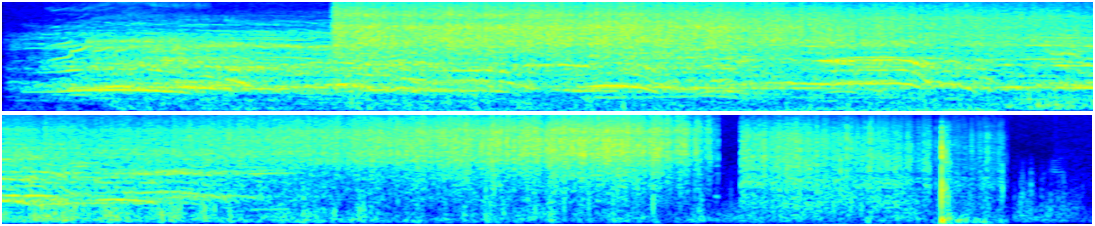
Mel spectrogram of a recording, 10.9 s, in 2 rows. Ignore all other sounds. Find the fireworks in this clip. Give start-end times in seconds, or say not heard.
1.6-10.5.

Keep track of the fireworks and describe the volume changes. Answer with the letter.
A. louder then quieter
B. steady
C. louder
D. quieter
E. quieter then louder
E.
